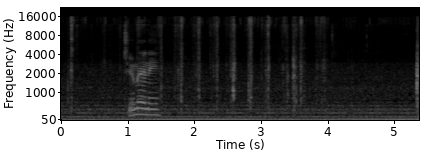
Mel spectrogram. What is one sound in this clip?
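Playing cards riffle and tap as they are shuffled.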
